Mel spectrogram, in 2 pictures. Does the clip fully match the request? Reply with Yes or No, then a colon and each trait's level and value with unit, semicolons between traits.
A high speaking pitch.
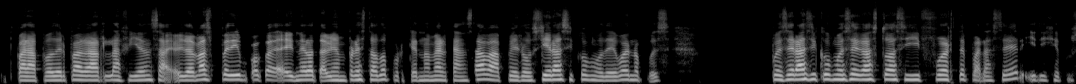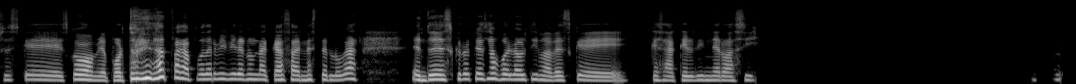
Yes: high, 210 Hz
